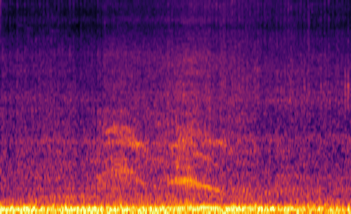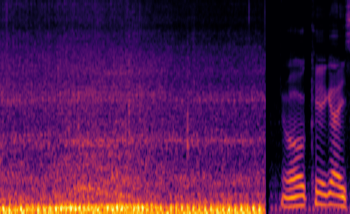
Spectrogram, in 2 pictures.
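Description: A motorcycle engine idles with a low, steady rumble close by.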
